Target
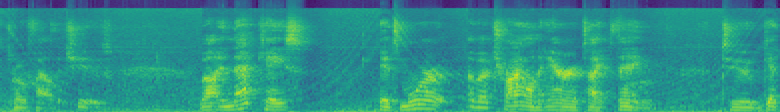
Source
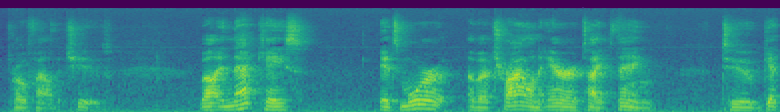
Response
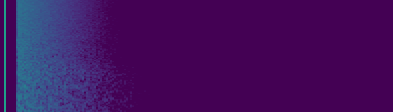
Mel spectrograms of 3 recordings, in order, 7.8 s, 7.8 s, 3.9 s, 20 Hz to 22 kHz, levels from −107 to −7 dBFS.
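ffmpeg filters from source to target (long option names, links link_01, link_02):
-filter_complex "[0:a]highshelf=frequency=4100:gain=10.5,acompressor=mode=upward:threshold=-22dB:ratio=2.5,asplit=2[link_01][link_02];[link_02]aeval=exprs='clip(val(0),-1,0.0668)':channel_layout=same,volume=-8dB[link_03];[link_01][link_03]amix=inputs=2:normalize=0,flanger=delay=0.2:depth=9.7:regen=39:speed=0.26:shape=sinusoidal,volume=1.5dB"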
